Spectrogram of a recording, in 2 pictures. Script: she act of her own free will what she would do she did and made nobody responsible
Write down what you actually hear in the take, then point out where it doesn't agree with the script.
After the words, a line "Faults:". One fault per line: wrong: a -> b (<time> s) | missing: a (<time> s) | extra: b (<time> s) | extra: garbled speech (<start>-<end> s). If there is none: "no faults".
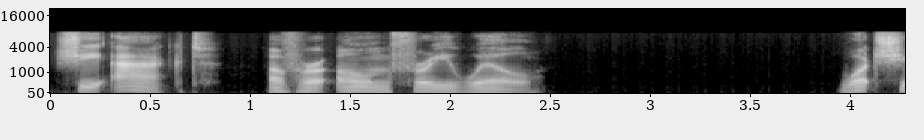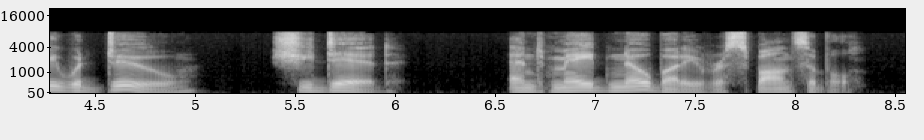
she act of her own free will what she would do she did and made nobody responsible
Faults:
no faults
